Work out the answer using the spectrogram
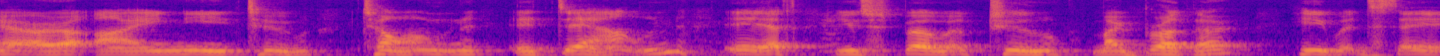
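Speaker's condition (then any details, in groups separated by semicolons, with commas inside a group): Essential tremor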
